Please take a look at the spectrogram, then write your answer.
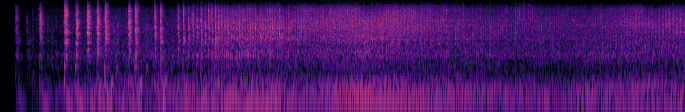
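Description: Both propellers of a twin-propeller reconnaissance plane spin up: the engines sputter and catch with a series of sharp pops, then settle into a loud, steady propeller roar that stays constant throughout, with no voices.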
